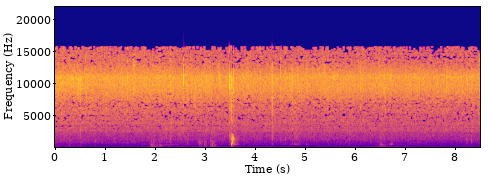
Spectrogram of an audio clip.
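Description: Fish, onion and garlic mixture frying in oil in a wok: a quiet steady sizzle with a few small pops, and one sharp pop about three and a half seconds in.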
